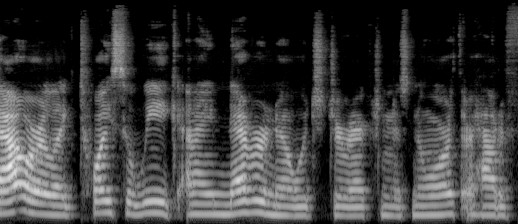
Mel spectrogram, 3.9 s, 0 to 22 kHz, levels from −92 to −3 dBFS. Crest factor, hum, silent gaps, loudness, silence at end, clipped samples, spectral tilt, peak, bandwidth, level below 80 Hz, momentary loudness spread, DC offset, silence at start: 24 dB; none; none; -26 LUFS; 0 s; under 0.1%; -3 dB/octave; 0 dBFS; 19.5 kHz; -82 dBFS; 11 LU; under 0.1%; 0 s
